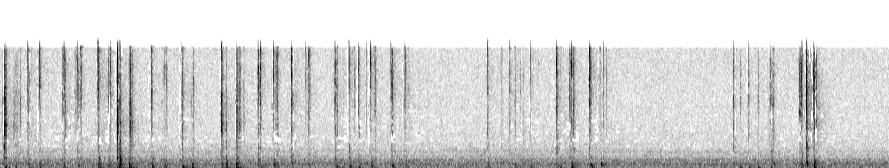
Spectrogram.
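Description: Long nails tap across the plastic keycaps of a backlit Acer laptop keyboard, producing quick, dry clicks in uneven bursts separated by short pauses. Each click is sharp and bright and dies away almost instantly, and the loudest cluster comes near the end.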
